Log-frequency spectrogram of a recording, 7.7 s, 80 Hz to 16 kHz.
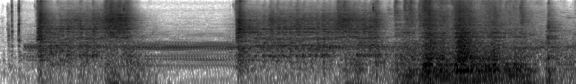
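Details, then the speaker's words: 1979 Chevy Caprice cranked after at least two years unused, with gas and two-stroke oil added: steady cranking with one short pop, then back to cranking, no fuel reaching it yet; cranks with brief pop, no start. "Woo! Little pop. No fuel yet."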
